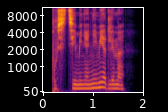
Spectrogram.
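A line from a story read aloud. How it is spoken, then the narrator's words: Growled. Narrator (Russian): Снова рыкнула я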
